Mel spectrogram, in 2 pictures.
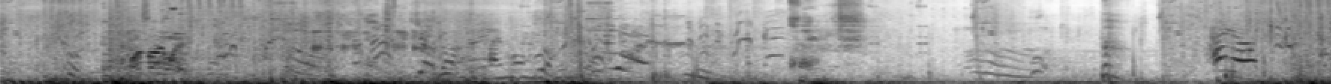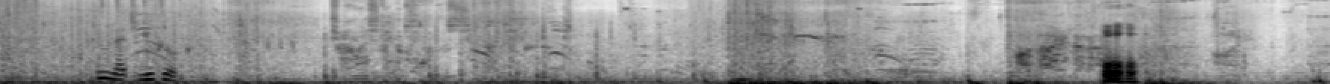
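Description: A ball rolls and rumbles along the ground.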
